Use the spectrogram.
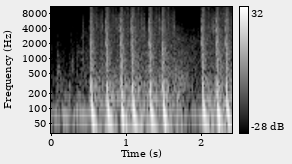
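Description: Rapid gunfire in a Star Citizen junkyard raid, a burst of about ten evenly spaced shots after a brief pause, loud and close, then more shots resuming, with no talk.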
